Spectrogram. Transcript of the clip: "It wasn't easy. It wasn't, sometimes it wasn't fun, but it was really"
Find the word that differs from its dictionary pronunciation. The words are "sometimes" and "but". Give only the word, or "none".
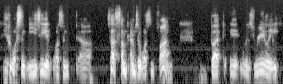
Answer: none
